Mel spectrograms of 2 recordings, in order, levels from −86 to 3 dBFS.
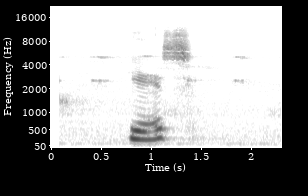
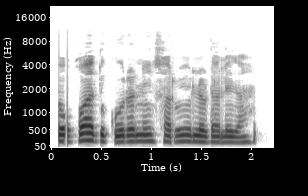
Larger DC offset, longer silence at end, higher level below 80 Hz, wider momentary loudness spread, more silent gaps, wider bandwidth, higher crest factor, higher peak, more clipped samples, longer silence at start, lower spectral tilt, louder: neither; first, 0.9 s vs 0.2 s; second, under -90 dBFS vs -68 dBFS; first, 14 LU vs 6 LU; neither; first, 12 kHz vs 8 kHz; about the same, 20 dB vs 18 dB; second, -16 dBFS vs -2 dBFS; neither; first, 0.8 s vs 0.05 s; second, -3.5 dB/octave vs -8.5 dB/octave; second, -32 LUFS vs -20 LUFS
